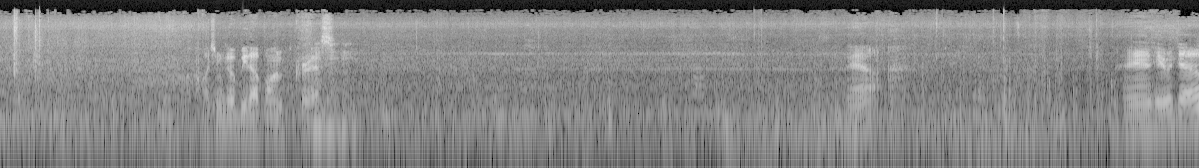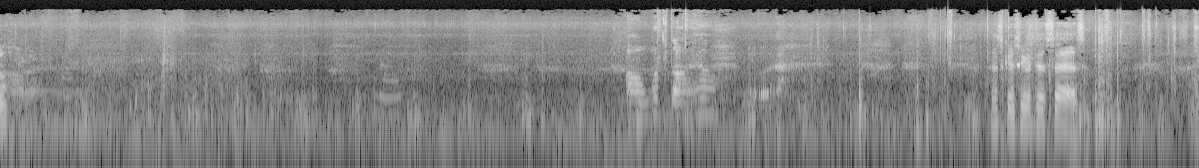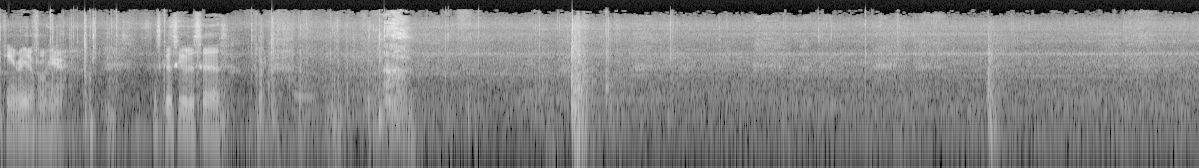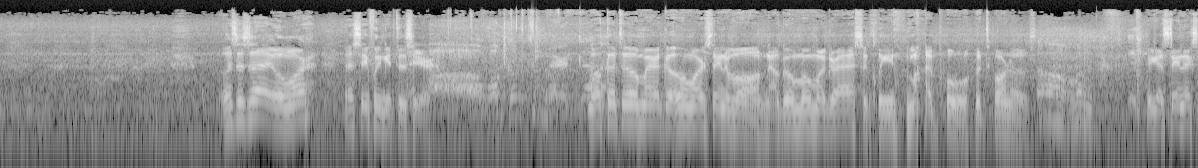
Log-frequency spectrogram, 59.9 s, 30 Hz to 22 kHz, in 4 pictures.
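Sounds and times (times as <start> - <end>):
car engine and road hum: 0.0 - 59.9
steady background noise: 0.0 - 59.9
car doors slamming: 32.9 - 39.2, 40.6 - 43.7.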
